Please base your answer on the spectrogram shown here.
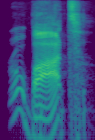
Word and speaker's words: Robot: Mr. Robot, with the way it's spelled. Robot. Like pivot.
